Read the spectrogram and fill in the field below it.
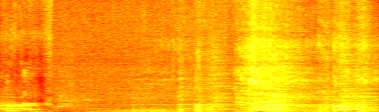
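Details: Zoo animal with a rough, low roar that swells and grows louder toward the end, with a deep rumbling base and noisy breath across the whole call, then fades slightly.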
